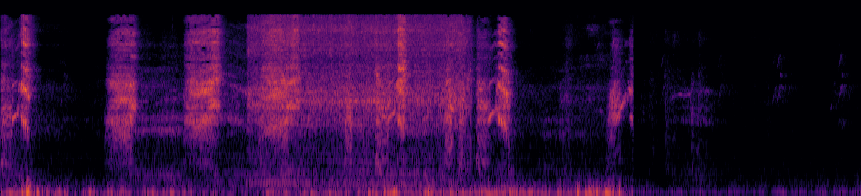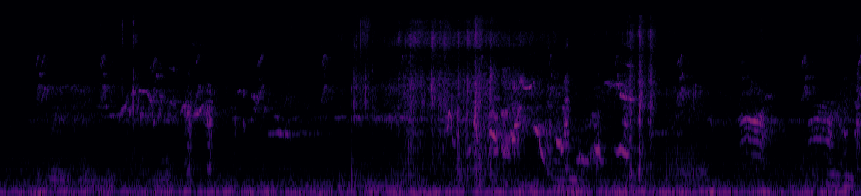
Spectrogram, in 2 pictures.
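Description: A loud rough noise for about six seconds that cuts off suddenly, then faint, scattered bird chirps, thickest a few seconds before the end.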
